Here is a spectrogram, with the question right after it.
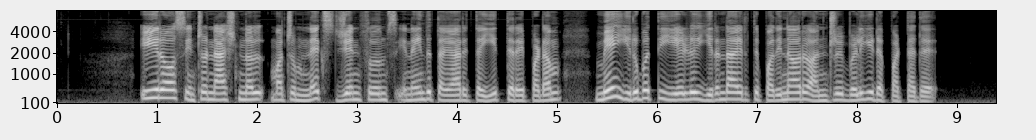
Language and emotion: Tamil, neutral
